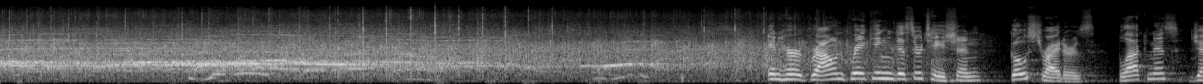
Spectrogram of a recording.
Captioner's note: cheering; applause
